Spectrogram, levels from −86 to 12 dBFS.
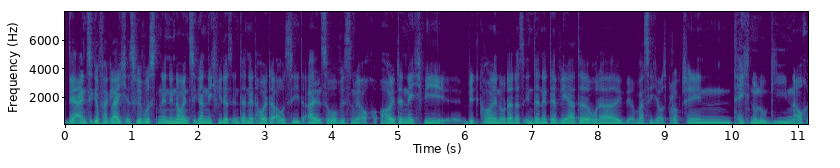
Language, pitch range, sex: German, 95-120 Hz, male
